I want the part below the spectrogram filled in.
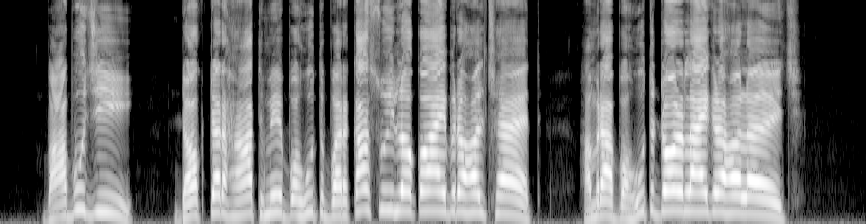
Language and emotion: Maithili, fearful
